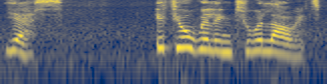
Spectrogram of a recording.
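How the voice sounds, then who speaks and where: A woman playing an earnest, gentle and resolute young princess in a video game. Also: sits high, animated, normal speed. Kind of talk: video game cutscene voice acting. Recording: music behind the voice.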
